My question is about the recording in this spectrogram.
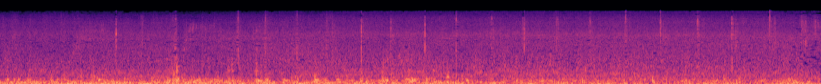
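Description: Wind buffeting an action camera's microphone as it is carried at a run: a steady low rumble with light ticks about every half second.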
